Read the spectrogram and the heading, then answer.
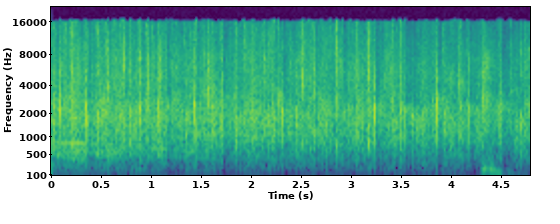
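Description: An audience breaks into sustained, steady applause for Peter Mandelson, dense rapid clapping holding at an even loudness throughout, with a brief faint whistle-like tone near the start.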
